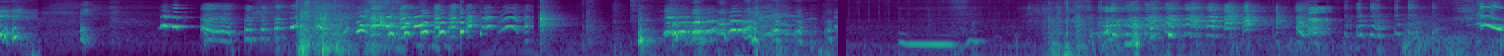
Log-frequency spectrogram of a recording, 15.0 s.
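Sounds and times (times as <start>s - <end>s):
people laughing hard: 2.0s - 5.4s, 6.4s - 8.4s, 10.9s - 15.0s.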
